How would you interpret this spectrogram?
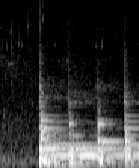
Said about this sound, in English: But inside the gardens, the noise stops. Not much other than the rustle of the wind and the soft pouring of a fountain disturbs a sit-down in the shade of a patio.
